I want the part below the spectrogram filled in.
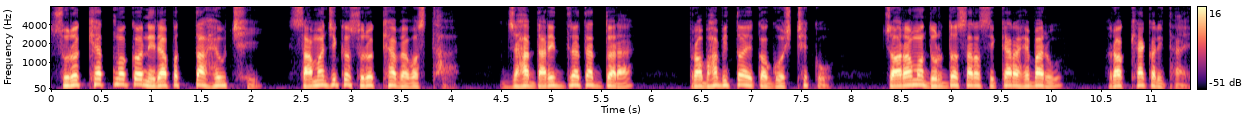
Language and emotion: Odia, neutral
